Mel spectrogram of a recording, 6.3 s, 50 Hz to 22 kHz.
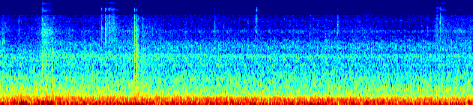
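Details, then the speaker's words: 1995 Ford F-350 dually 7.3 Powerstroke diesel, 5-speed manual, 121k miles, test drive slowing for a corner; steady low diesel drone, no squeal, grind, pops or clunks, no pulling; healthy brakes. "that they don't squeak, they don't cause any kind of pops or clunks or pull the truck or anything."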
